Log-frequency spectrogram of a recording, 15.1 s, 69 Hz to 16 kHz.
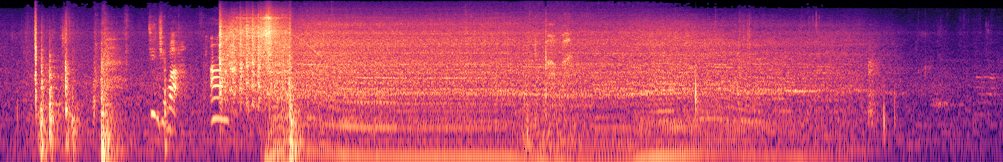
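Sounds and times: engine humming: 3.4 - 13.6.

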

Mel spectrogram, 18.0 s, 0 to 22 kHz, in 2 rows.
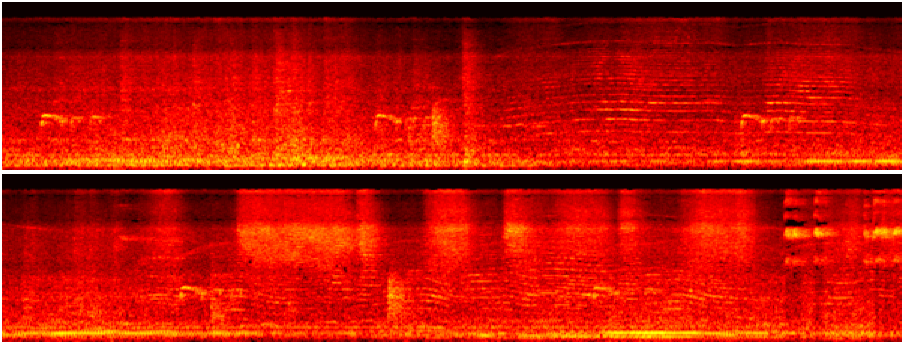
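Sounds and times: traffic noise: 0.0 - 18.0
doves cooing: 0.1 - 5.7, 6.8 - 12.6
vehicle passing by: 7.1 - 18.0.

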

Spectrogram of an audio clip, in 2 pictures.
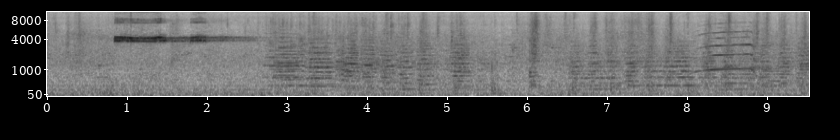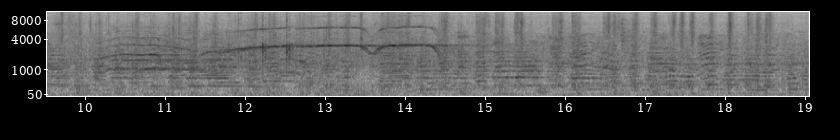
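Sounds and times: high steady whistle tone: 0.8 - 3.2, 10.3 - 15.4
marching band playing: 0.8 - 19.0.

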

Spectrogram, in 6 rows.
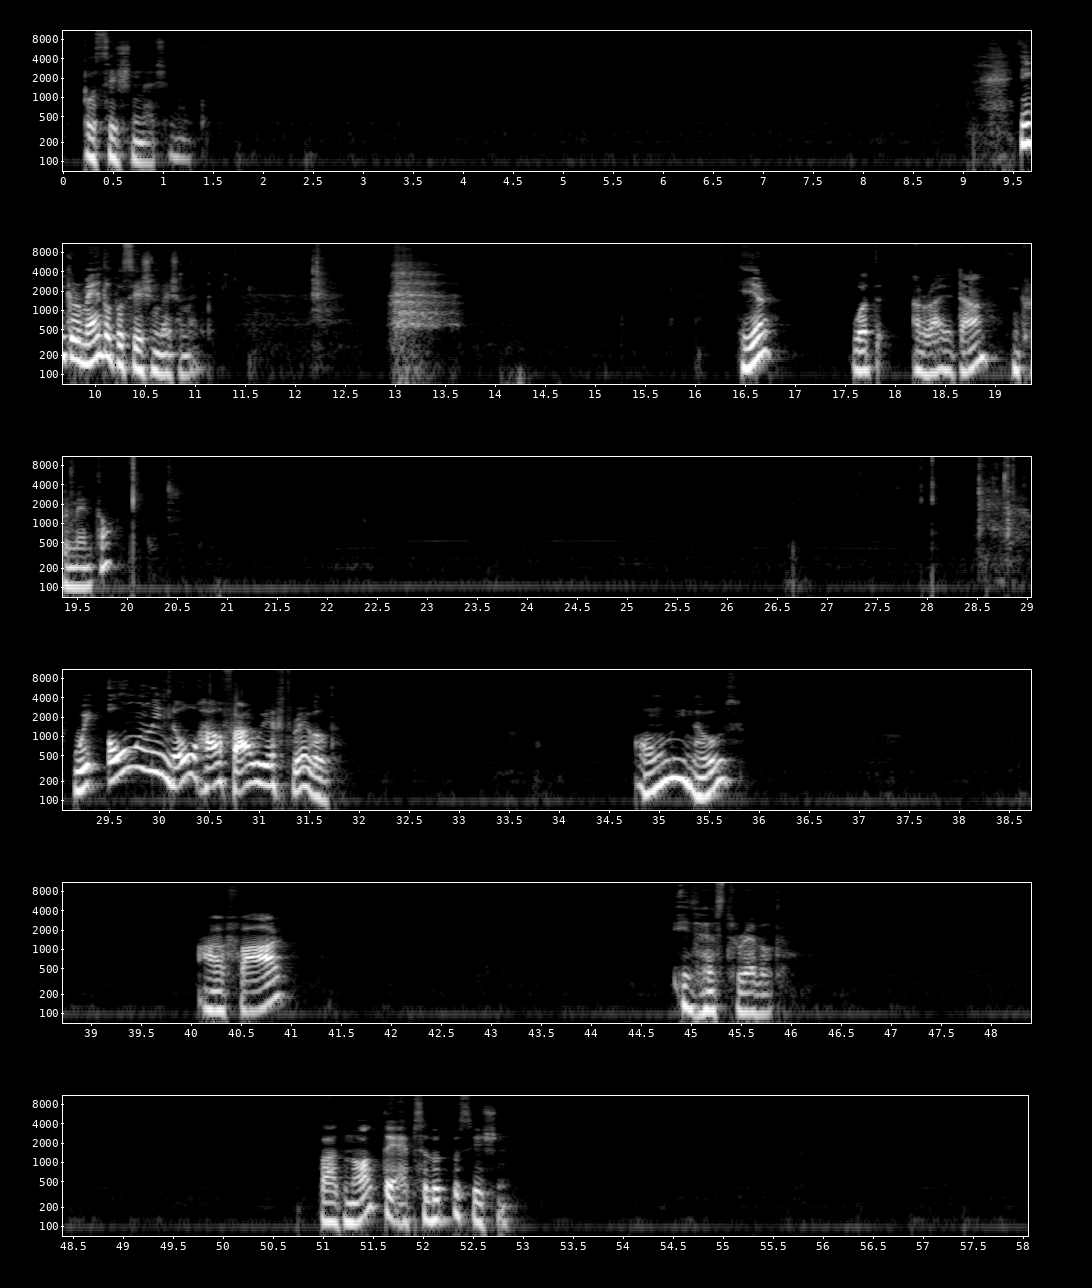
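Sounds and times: pen scratching on paper: 21.3 - 26.2, 46.2 - 50.7, 53.0 - 58.0.

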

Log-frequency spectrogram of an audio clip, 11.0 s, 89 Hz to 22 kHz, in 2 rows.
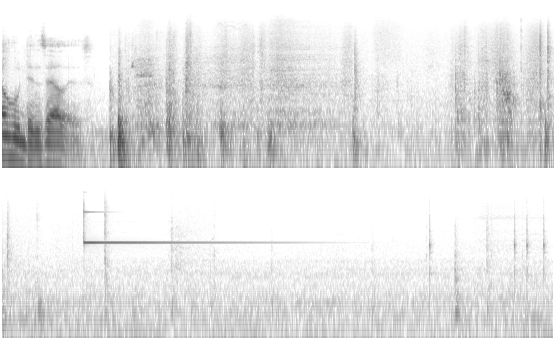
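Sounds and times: phone notification chime: 6.3 - 9.1.

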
